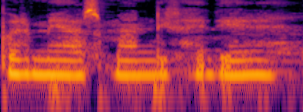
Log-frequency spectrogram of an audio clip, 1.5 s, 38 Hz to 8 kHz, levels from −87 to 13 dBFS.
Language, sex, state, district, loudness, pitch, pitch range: Hindi, female, Arunachal Pradesh, Longding, -14 LUFS, 225 Hz, 225-235 Hz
